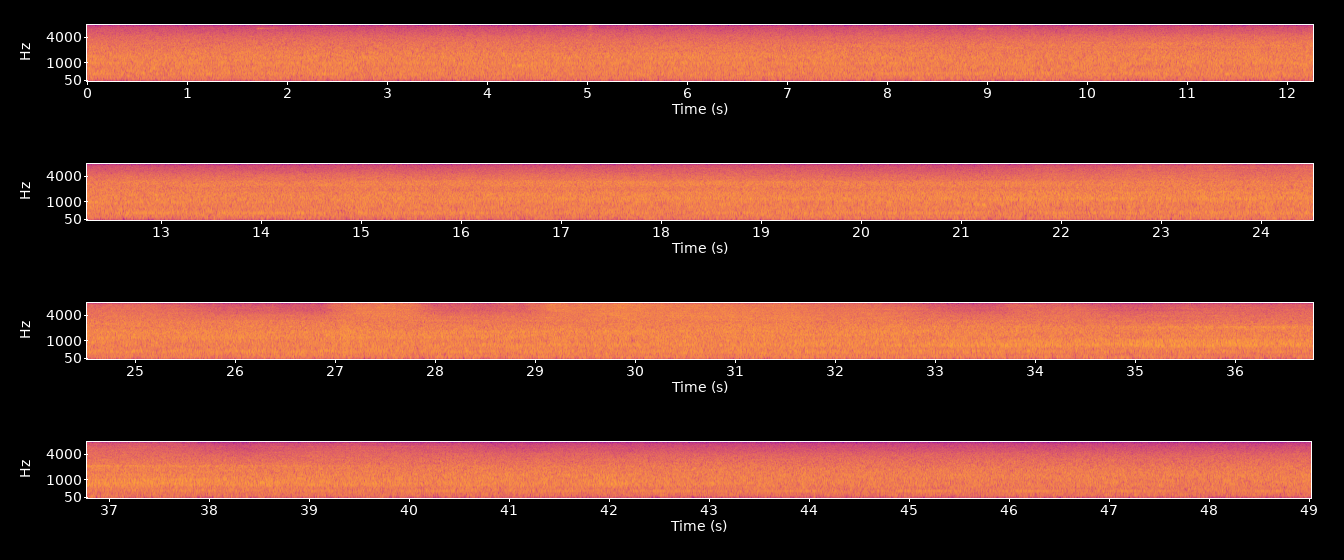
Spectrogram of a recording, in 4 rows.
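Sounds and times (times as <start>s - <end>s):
train cars rumbling past: 17.9s - 45.3s.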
